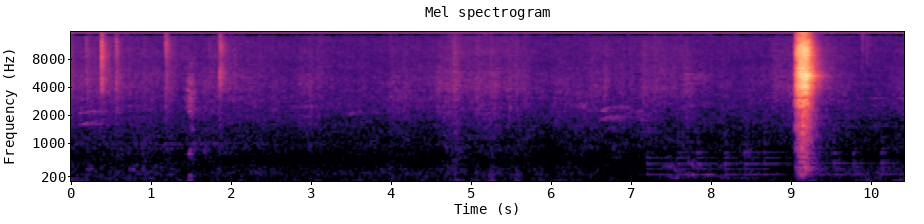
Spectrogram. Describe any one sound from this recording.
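A towel rubs softly against a face.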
